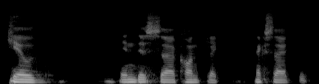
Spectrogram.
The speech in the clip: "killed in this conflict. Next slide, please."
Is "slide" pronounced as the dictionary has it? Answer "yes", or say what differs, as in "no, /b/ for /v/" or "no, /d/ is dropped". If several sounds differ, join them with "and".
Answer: no, /l/ is dropped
